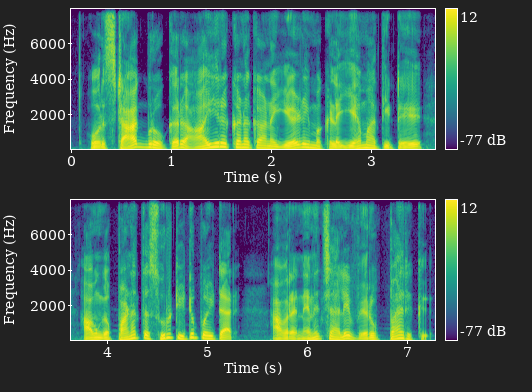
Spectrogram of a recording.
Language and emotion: Tamil, disgusted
